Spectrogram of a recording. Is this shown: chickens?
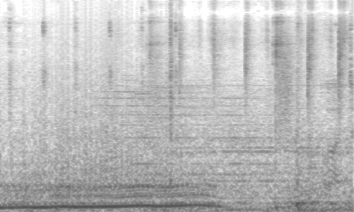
no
